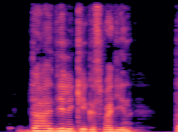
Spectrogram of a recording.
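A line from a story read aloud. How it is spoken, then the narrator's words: Hurried babbling. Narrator (Russian): торопливо залепетал солдат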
